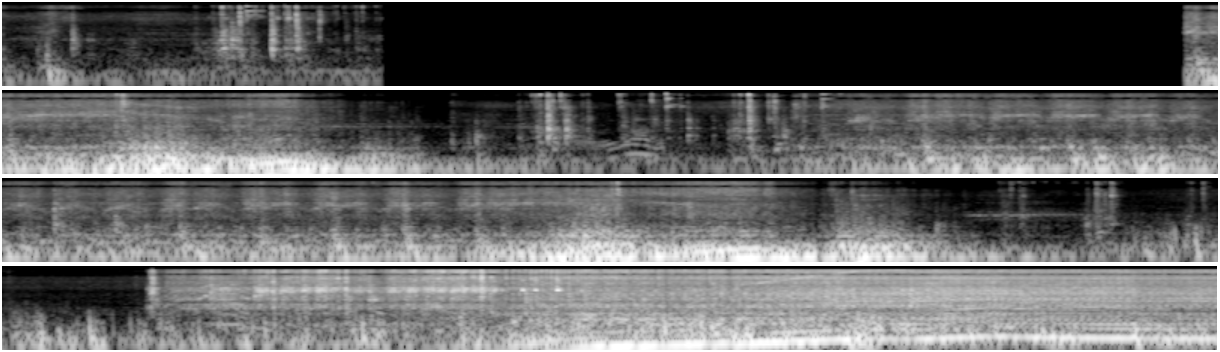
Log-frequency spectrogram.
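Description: VW Vanagon Doka truck in neutral, its engine revved in rising and falling surges after a brief silence, loud and close, with voices talking over it and clunks like a door.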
